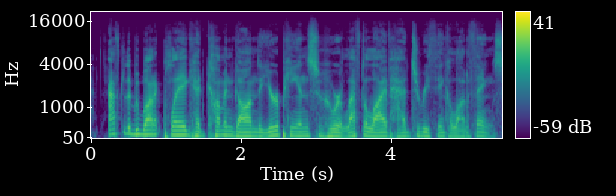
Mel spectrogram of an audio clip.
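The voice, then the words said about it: Hoarse voice. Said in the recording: “my voice is still hoarse ... I'm still a little sick”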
